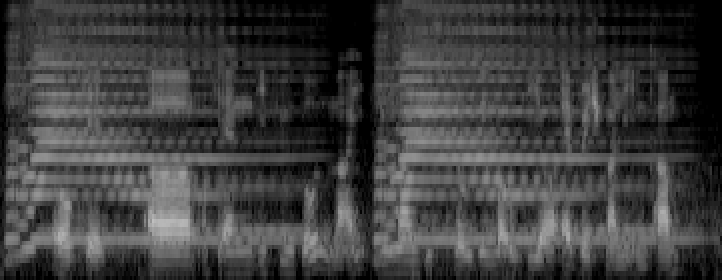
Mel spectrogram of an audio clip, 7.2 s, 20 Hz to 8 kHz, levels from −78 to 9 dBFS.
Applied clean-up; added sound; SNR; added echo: none; Harmonica; 4 dB; none.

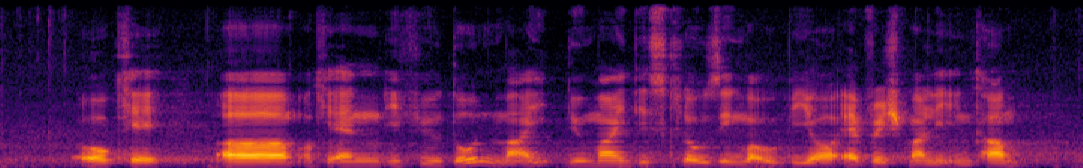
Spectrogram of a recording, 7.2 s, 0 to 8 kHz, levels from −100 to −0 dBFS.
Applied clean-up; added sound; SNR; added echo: none; none; none; none.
